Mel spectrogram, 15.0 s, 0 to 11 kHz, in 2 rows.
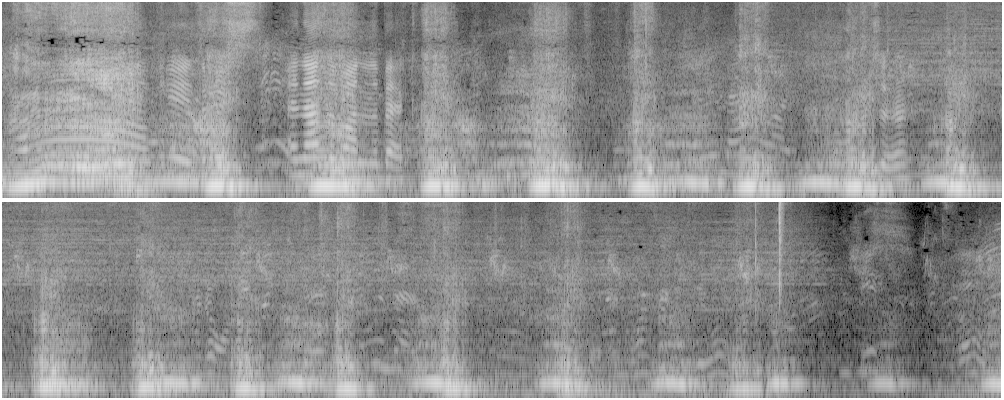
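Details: Lions (Panthera leo) at Fresno Zoo in July 2021 roar, a deep series of grunting pulses repeating under a second apart and slowly fading.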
